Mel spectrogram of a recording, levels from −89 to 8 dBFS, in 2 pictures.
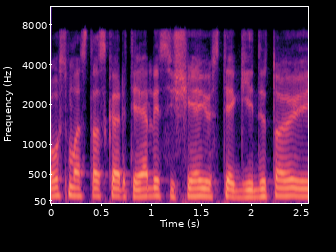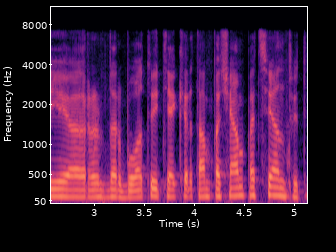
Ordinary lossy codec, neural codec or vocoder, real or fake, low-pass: Opus, 64 kbps; codec, 16 kHz, 4 kbps, X-Codec, HuBERT features, trained on general audio; fake; 7.2 kHz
